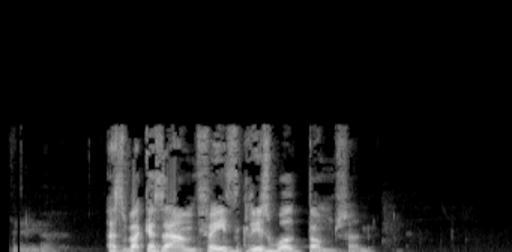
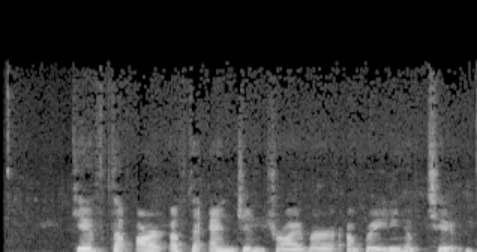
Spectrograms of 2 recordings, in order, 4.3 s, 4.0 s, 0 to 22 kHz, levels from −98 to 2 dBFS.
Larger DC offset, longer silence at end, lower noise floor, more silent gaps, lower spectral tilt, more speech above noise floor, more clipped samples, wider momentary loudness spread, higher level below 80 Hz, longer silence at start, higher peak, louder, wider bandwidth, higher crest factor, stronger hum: neither; first, 1.2 s vs 0.05 s; first, -81 dBFS vs -54 dBFS; neither; about the same, -5 dB/octave vs -5.5 dB/octave; first, 63 dB vs 36 dB; neither; first, 17 LU vs 5 LU; second, -68 dBFS vs -56 dBFS; second, 0.35 s vs 0.6 s; about the same, 0 dBFS vs -2 dBFS; about the same, -17 LUFS vs -19 LUFS; second, 11.5 kHz vs 16 kHz; about the same, 20 dB vs 18 dB; neither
